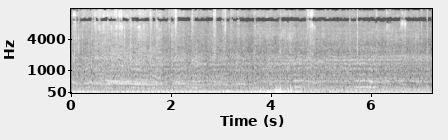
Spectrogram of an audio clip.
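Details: Honey bees on a farm fill the air with a dense, unbroken, low throaty hum from many wings, slightly wavering as bees pass close, with a faint steady high whine behind.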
